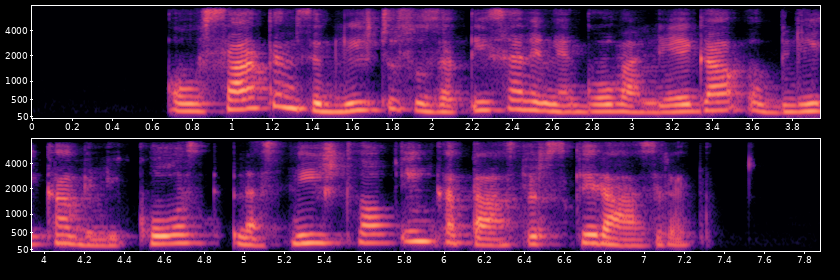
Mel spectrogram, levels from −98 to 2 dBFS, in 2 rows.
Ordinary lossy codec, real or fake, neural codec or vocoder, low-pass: AAC, 48 kbps; fake; codec, 32 kHz, 1.9 kbps, SNAC; 7.2 kHz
